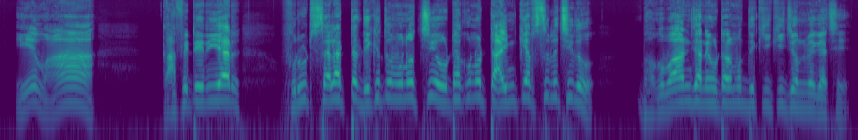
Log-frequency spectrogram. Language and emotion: Bengali, disgusted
